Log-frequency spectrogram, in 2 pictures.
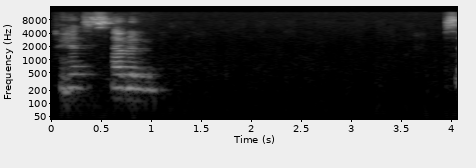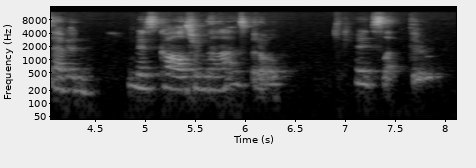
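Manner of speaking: choked up, voice breaking, holding back crying. Recounting waking to missed calls from the hospital: holding back tears. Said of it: "I'm trying not to cry".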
